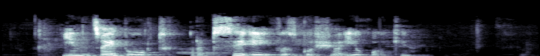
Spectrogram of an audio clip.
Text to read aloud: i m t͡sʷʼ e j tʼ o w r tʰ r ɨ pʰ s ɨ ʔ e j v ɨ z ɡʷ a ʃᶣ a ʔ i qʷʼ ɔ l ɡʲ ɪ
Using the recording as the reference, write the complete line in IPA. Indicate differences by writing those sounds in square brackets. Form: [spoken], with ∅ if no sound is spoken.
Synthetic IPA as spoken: i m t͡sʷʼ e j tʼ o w r tʰ r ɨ pʰ s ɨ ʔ e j v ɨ z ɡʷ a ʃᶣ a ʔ i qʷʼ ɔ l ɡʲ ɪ

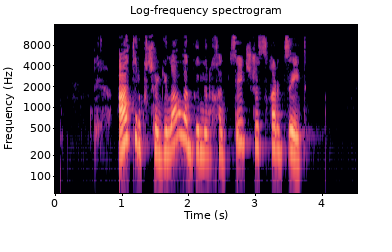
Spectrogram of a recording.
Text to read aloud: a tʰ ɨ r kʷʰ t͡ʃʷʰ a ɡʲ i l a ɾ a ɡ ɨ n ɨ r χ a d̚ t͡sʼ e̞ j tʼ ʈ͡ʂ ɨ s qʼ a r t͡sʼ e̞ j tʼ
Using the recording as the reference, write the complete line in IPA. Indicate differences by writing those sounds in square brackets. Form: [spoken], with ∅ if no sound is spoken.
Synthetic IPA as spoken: a tʰ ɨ r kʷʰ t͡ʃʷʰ a ɡʲ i l a [l] a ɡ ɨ n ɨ r χ a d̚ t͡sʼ e̞ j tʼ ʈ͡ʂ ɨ s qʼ a r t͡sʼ e̞ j tʼ

